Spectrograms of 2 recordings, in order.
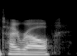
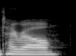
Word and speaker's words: Tyrrel: All my social media handles are just under my name, Kirsten Tyrell. It's spelled weird. It's T-Y-R-R-E-L. Social media, Kirsten Tyrell.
